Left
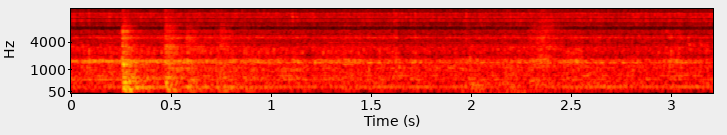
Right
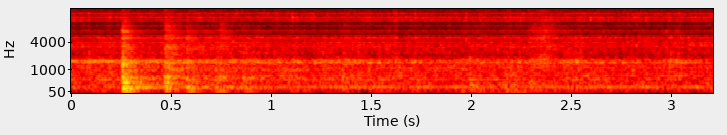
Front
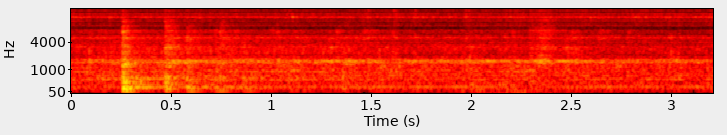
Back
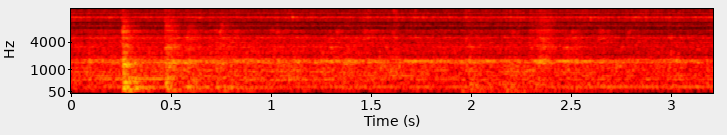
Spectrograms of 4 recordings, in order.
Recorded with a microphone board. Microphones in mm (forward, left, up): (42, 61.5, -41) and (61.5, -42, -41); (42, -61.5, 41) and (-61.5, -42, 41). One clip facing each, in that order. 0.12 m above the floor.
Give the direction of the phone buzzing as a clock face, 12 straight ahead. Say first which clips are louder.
Right 1 dB, even; 5 o'clock.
